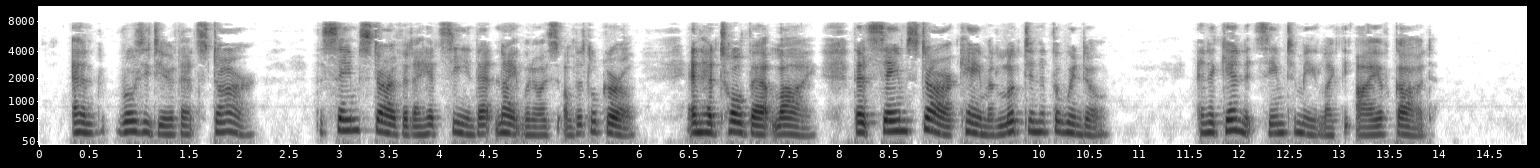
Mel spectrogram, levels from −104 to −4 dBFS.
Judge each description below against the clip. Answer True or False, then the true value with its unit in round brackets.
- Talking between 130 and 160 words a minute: False (185 wpm)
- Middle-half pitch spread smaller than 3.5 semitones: False (4.1 semitones)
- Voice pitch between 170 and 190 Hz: True (185 Hz)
